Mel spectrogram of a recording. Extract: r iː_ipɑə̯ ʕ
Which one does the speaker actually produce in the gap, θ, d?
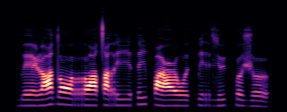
θ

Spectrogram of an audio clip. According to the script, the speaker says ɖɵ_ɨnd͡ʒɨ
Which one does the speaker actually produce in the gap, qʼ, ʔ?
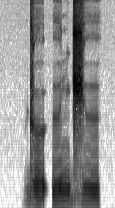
ʔ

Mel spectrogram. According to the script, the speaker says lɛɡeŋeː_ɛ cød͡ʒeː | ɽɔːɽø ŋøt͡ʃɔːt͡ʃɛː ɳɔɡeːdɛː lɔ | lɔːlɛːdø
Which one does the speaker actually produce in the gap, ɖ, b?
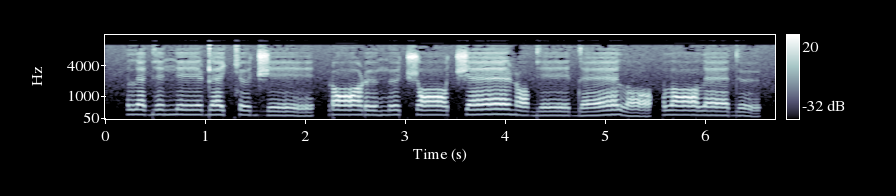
ɖ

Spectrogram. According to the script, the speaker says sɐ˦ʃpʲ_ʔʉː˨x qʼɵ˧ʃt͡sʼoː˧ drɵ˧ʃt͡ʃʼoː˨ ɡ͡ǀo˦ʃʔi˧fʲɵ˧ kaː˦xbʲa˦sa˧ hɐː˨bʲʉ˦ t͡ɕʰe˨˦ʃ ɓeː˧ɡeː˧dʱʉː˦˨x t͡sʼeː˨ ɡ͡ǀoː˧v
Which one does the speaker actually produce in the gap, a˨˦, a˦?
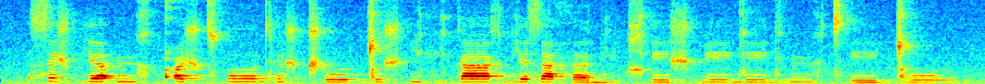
a˨˦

